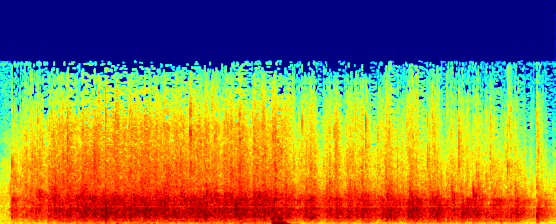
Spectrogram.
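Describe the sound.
Audience applause welcoming speakers to a forum at an Institute of Politics event. The clapping is steady and sustained, starting abruptly and holding at a full, even level before tapering slightly.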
